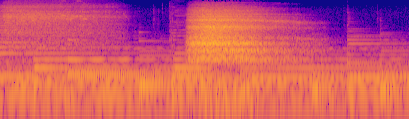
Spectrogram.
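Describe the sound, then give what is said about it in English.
A deep breath in, then a rushing exhale out through the mouth during a guided relaxation breathing exercise. The airy outbreath swells loudest midway, over soft, steady sustained music tones. “pretending you are breathing fire. Ready? Deep breath. In and out.”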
